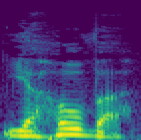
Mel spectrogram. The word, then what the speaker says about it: Yehovah: If we attempt to pronounce God's divine name as it is written with the vowels that are included, we get the name Yehovah.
